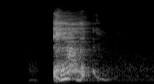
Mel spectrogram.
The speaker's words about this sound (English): I've been talking to y'all a little bit while, and my throat is getting a little bit dry now, and I'm about to start coughing. Ran out of water, so let me wrap this on up.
